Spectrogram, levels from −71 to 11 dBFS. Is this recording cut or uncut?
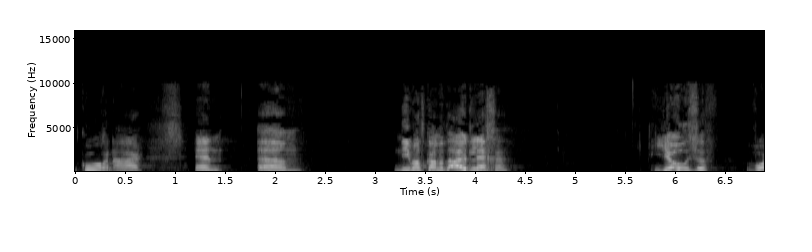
uncut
